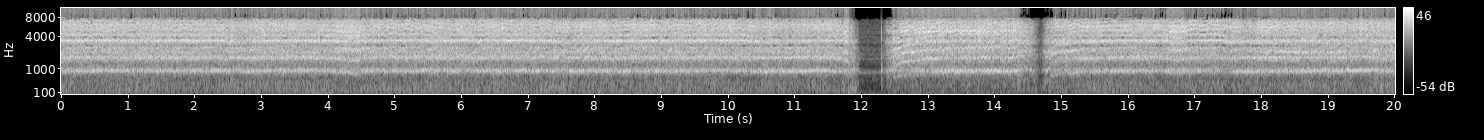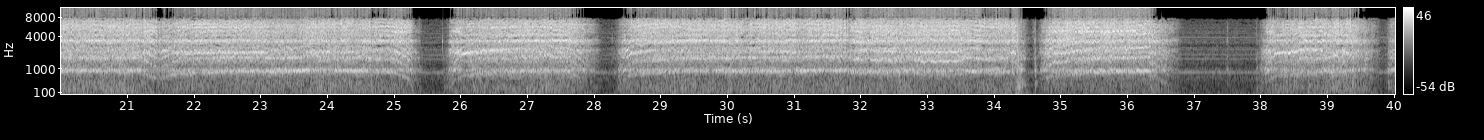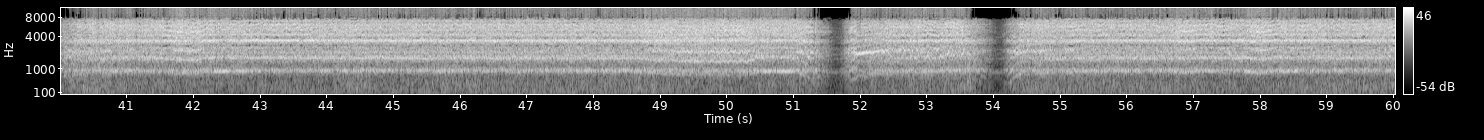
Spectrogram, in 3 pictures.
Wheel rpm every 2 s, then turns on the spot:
230, 230, 230, 230, 230, 210, 140, 160, 220, 210, 200, 200, 150, 160, 150, 220, 220, 160, 50, 130, 190, 230, 240, 230, 220, 160, 160, 180, 230, 230.
36-38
